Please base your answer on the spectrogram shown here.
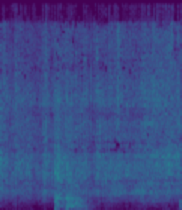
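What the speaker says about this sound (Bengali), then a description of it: "এবার এটা খুব ভালো করে কষাবো" Boiled potatoes being sautéed in a spiced masala in a pan, giving a loud, steady frying hiss with a few dull thumps and scrapes as they are turned; close, no voices.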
